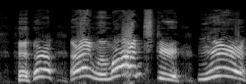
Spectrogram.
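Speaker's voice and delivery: very high, loud, silly goofy dub voice. Comparing a character's japanese and english voices; imitating the english dub voice. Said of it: "Voice that he had in the English one".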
